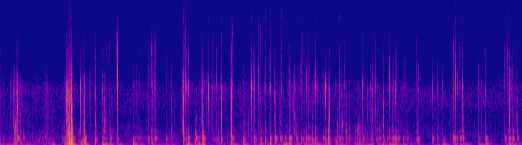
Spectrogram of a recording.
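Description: Fingertips press and tap a freshly placed dome of clear putty clay sitting on the grille of a Blue Yeti microphone head. Quiet, dry taps and soft sticky squishes come in an irregular patter, with low muffled thumps under occasional bright clicks. Each hit dies away almost instantly.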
